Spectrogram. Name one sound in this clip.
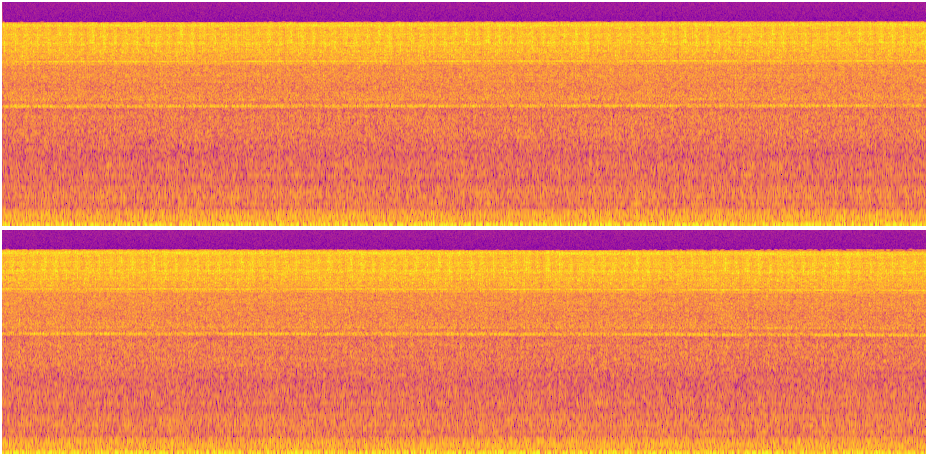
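A truck engine hums steadily with a low rumble.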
